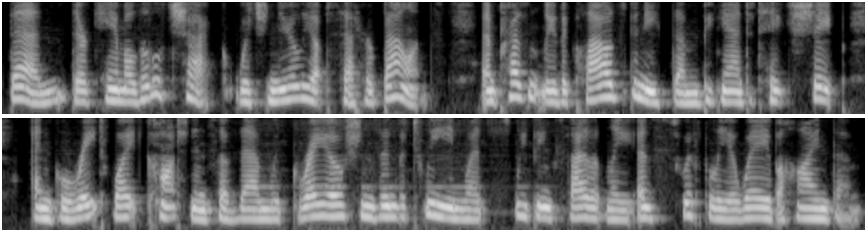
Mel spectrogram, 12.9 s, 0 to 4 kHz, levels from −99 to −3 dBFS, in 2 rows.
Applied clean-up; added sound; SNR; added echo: neural separator model SepFormer DNS4.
